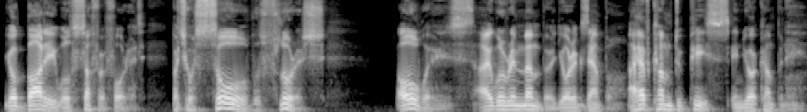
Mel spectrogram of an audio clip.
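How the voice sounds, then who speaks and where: An actor playing a serene, eccentric ascetic monk in a video game, speaking in a measured, philosophical way with formal phrasing. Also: male voice, low voice, big pitch swings, fairly bright tone, heavily acted. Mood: calm, sincere. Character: serene, eccentric ascetic drug-taking monk who relishes suffering. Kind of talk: scripted game character dialogue.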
